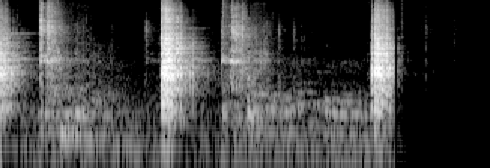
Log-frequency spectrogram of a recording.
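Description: Raw peanuts poured in handfuls into a stainless steel plate, rattling on the metal in five separate bursts that each die away. The last burst cuts off suddenly.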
